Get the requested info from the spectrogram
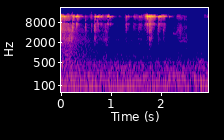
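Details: Quiet outdoor ambience after rain: a steady low rumble with scattered light jingling and clicking, like a small bell or keys, and no animal voice.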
